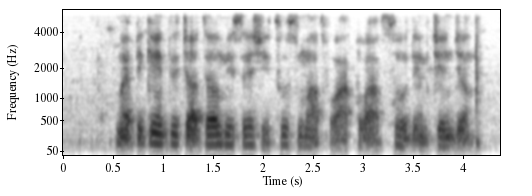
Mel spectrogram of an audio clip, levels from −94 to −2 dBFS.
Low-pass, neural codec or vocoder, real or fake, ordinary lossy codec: 5.4 kHz; vocoder, 22.05 kHz, 80 mel bands, HiFi-GAN; fake; none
